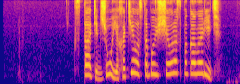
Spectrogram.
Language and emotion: Russian, positive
